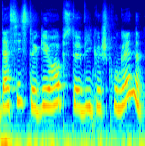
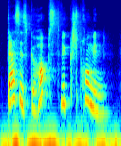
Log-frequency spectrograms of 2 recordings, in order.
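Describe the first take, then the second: First: It is spoken with a heavy French accent. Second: It is spoken naturally, with a swallowed syllable. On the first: The speaker calls it wrong. "ça c'est le magnifique accent français" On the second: The speaker calls it right. "On va essayer de parler naturellement"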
